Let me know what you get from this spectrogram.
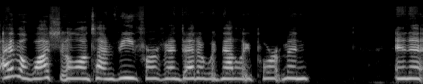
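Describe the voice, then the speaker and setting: A woman projects a raised voice at a high pitch and a moderate pace, her tone bright and sharp, in a dry, close sound with no echo. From Connecticut, US. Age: 60s. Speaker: livestream host. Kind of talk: casual chat. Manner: halting.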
